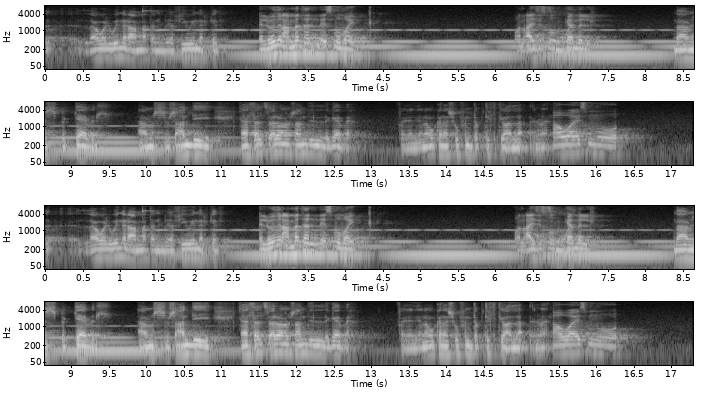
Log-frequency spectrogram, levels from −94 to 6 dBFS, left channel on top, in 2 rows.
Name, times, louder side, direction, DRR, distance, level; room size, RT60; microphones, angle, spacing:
voice 1, 0.0-2.4 6.8-7.1 8.4-9.5 9.9-12.8 13.4-15.4, right 1 dB, 60° right, 1.0 m, -22 dB
sound 1, 1.3-12.2, equal, 85° right, 1.3 m, -28 dB
voice 2, 2.8-4.1 6.3-7.3 15.4-16.3, equal, 35° right, 1.8 m, -20 dB
26.5 x 19.0 x 8.6 m
head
